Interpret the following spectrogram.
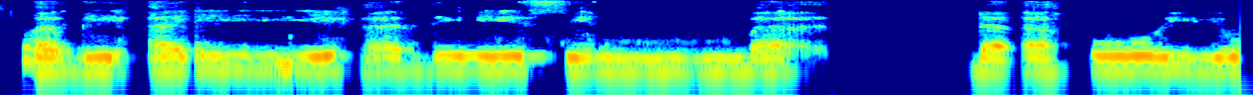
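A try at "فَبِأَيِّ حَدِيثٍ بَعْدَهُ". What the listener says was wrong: Tidak, tidak. Sudah oke. Sudah oke. Barakallah fik. Bagus.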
